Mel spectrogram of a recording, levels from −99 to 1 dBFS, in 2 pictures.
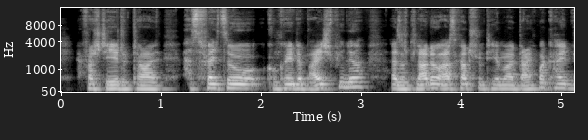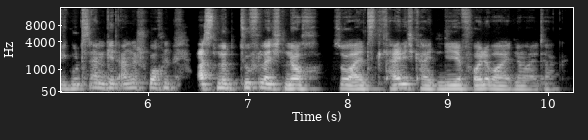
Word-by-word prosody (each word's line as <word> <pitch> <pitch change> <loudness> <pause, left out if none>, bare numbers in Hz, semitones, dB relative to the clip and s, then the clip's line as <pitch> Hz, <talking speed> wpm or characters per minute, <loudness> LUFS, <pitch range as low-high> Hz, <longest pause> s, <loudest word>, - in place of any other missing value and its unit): Ja, - - -18
verstehe, 125 -1 +1
total. 115 -1 -1 0.2
Hast 115 - +5
du - - 0
vielleicht 140 -1 +4
so 135 -2 +2
konkrete 125 +2 0
Beispiele? 175 +8 +1 0.2
Also 120 -3 +1
klar, 120 +3 +4
du 140 - +4
hast 120 0 +3
grad 130 0 +1
schon 125 -2 -8
Thema 120 0 -2
Dankbarkeit, 135 +5 -2
wie 120 - -9
gut 125 +1 -7
es - - -5
einem 155 -2 -4
geht, 150 +1 -4
angesprochen. 150 0 -6 0.2
Was 135 0 +5
nutzt 145 -1 -2
du 160 - -2
vielleicht 140 -4 +1
noch 120 -1 +1
so 125 -2 -1
als 115 0 +1
Kleinigkeiten, 120 -2 -1
die 115 - -3
dir 120 0 +1
Freude 115 +1 -1
bereiten 110 -2 -4
im 105 - -7
Alltag? 100 +1 -15
125 Hz, 215 wpm, -23 LUFS, 115-140 Hz, 0.2 s, Hast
